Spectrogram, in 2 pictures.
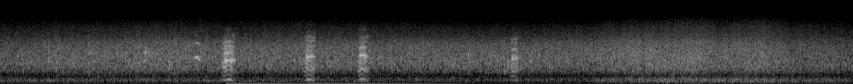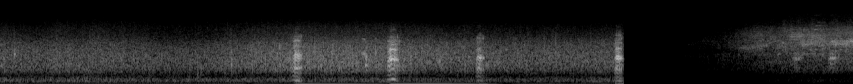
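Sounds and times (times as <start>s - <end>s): background hiss: 15.4s - 17.0s.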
